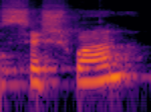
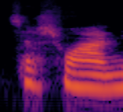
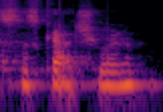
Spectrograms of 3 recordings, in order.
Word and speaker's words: Sichuan: of Chinese cuisine called Sichuan Sichuan yeah I I used to know someone who would pronounce that Saskatchewan oh really we could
